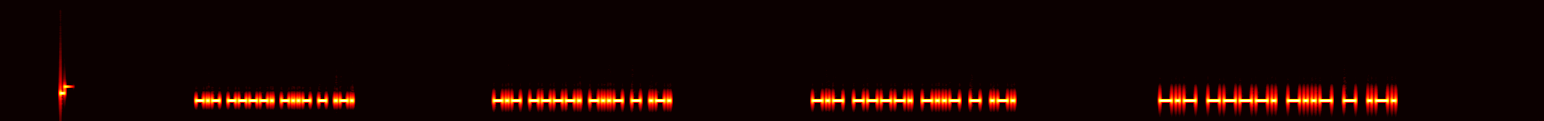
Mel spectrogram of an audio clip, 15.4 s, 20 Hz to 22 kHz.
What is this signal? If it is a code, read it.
Morse code, heard as a keyed tone, about 36 wpm, 700 Hz. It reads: K9XTR K9XTR K9XTR K9XTR
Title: Speed Racing - USA 1x3 Call Signs 30wpm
